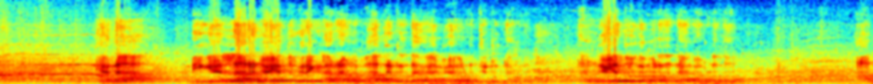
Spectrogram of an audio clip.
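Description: A middle-aged man speaks with animation through a microphone and loudspeakers.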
